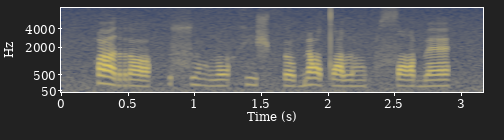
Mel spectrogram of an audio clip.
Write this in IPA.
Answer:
qʷ a r ɔ | sʷ e̤ ðˤ u x i̤ ʃ θ o b i tˤ i l ɔ̤ f sˤ i b ɛ

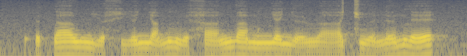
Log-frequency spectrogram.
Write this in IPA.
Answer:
ʔ ə˨˩ k̚ l aː˧ w ŋ i˨˩˨ ə̯ h i˨˩˦ ə̯ ɲ a˨˩˦ m l u˨˩˨ ə̯ h aː˨˩˦ ŋ w a˧ m ɲ ɛ˧ ɲ əː˨˩˨ ɹ aː˨˩˦ c u˨˩ ə̯ n əː˧˥ m l ɛ˧˥

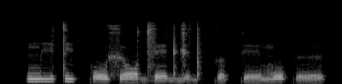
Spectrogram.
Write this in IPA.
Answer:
m i˦ tː i˦ kː o˨ xʲ ɔ˨ d͡z e˦ d ɡʲ ɘ˨ d kː ə˨ kː e˨ m o˦ k ɘ˨˦

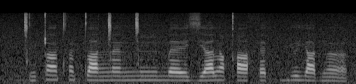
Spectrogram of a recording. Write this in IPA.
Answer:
ɡ͡ǀ i ʈ ã tʰ ə̃ t̪ a ŋ͡ǀ ɛ̃ ŋ͡ǀ ĩ m ɛ e̯ zʲ a l ə̃ qʰ a h ɛ k bʲ ɯ j a ɡ ə̃

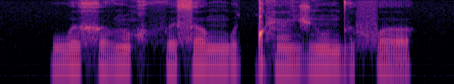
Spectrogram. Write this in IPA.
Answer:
w ə x ʌ ð ũ χ θ ə s ʌ ŋʷ ɪ ǃʰ æ̃ ʒ ũ d̪ ə f ʌ

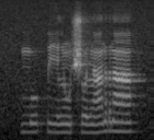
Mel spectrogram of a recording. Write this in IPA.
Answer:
m uː˨ k͡p iː˨ l ũ˨ ʃ ʊ˨ l ã˨˦ r ã˦

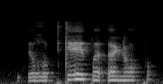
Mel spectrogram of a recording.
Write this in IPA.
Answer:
ʔ ɘ ʁʷ ɘ k t ɛ p ɐ ʔ ɐ ɳ ɔ k

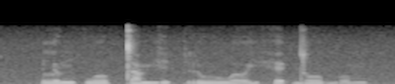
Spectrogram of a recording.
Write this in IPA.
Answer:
l ɯ˧ ŋ k w oː˦˥ p̚ t a˧ m j i˥˩ ʔ p r uː˧ w ɤː˩˦ j h e˥˩ ʔ d oː˦˥ b o˨˩ m

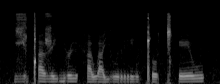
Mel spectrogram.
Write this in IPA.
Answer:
ʑ ɐ ǃ a ʐ i b ɹ ɨ h a w a j u r i w ǃ o ǀʰ e w

